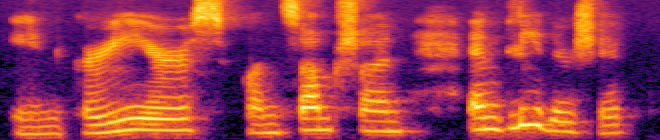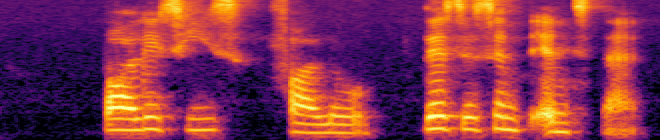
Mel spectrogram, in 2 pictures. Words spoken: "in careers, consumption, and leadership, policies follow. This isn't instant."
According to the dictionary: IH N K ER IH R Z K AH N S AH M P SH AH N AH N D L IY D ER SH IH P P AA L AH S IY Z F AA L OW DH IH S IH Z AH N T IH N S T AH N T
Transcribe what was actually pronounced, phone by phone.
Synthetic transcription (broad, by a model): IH N K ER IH R S K AH N S AH M P SH AH N AH N D L IY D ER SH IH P P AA L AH S IY S F AA L OW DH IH S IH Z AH N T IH N S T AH N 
